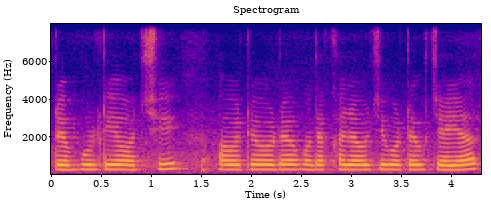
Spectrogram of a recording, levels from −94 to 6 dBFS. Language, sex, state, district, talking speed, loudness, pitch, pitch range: Odia, female, Odisha, Nuapada, 155 wpm, -12 LUFS, 250 Hz, 245-255 Hz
